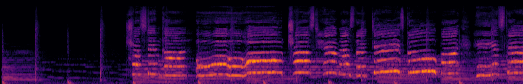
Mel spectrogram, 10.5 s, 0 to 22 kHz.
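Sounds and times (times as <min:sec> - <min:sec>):
soprano singing gospel songs: 0:02.5 - 0:10.4.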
